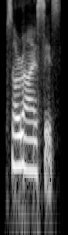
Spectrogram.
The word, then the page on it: psoriasis: Indian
